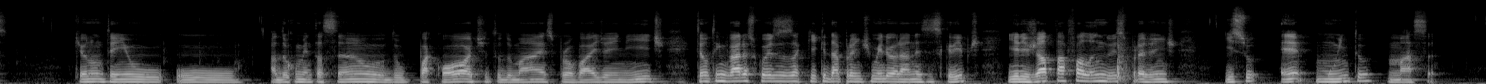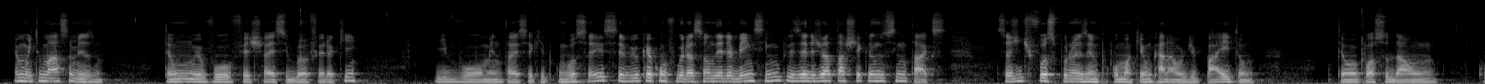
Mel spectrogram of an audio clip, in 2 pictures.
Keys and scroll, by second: 0.0 alt+Right, 0.2 alt+Right, 0.8 alt+Right, 1.7 alt+Right, 2.0 alt+Right, 2.2 alt+Right, 17.9 alt+0, 19.4 ctrl+=, 19.5 ctrl+=, 19.7 ctrl+=, 19.9 ctrl+=, 28.5 ctrl+n.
